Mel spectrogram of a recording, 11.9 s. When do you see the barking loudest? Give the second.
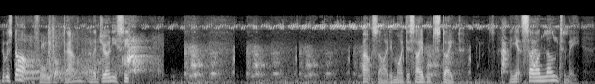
3 s.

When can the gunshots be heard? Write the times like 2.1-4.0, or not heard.
0.9-2.1.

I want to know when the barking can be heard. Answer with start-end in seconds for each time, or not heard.
0.3-11.3.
